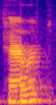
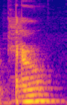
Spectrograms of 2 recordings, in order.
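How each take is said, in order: First: Tarot pronounced "TARR-it"; tarot, final T sounded. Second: Tarot pronounced "TARR-oh"; tarot, silent final T. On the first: Player unsure how to read the card's name, tarot with the T sounded. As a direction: say tarot with a hard T at the end. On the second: Player offering the other reading of the card's name, tarot with silent T. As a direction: say tarot ending on an open O. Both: Shown as a demonstration. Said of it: "Is it tarot or tarot?".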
